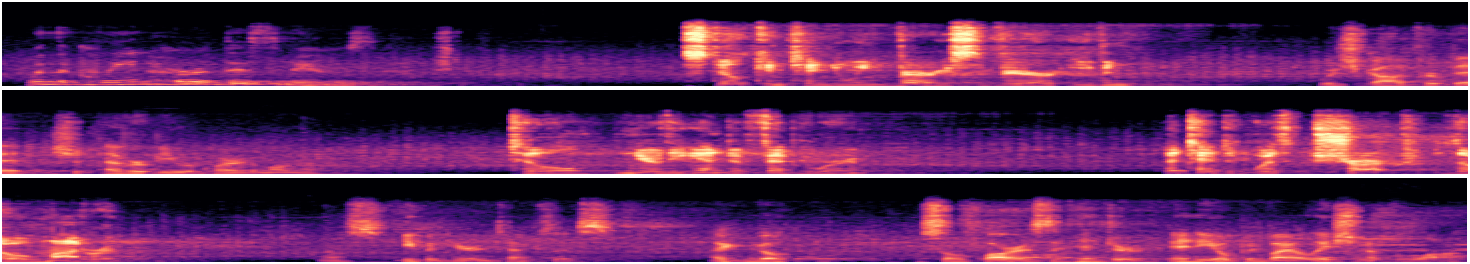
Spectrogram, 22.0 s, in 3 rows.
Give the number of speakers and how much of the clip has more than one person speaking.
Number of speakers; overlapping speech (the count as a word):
three, no overlap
